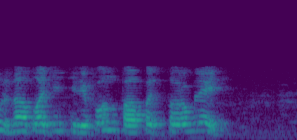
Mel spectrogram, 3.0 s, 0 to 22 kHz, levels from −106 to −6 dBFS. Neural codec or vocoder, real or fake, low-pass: none; real; 3.6 kHz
